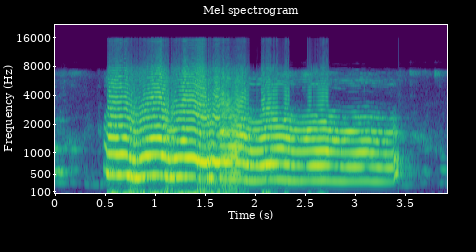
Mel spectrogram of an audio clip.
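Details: Delta, an Airedale Terrier, singing unexpectedly: one sustained, rich howl lasting about three seconds, wavering at first, then settling into a steady falling tone before stopping abruptly.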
